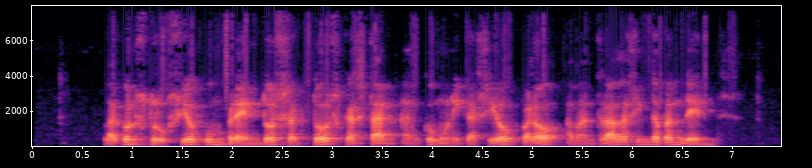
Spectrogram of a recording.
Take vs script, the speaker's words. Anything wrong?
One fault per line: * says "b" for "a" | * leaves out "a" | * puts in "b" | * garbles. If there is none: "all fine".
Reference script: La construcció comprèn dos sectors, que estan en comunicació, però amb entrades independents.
all fine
